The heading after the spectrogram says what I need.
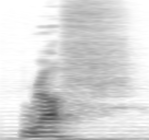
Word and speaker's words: rough: Okay, so now let's look at the uff pronunciation. So uff, just like stuff, uff, and it's in words like enough, rough, tough, and slough.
